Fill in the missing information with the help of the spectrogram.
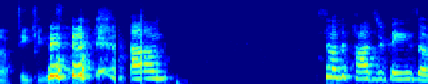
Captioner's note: laughs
